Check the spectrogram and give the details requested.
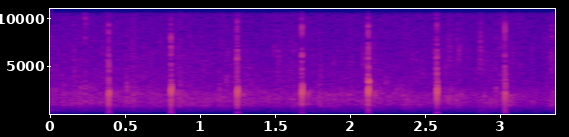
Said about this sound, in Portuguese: Quem pode dar um grande aplauso ao Senhor Jesus nessa manhã?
